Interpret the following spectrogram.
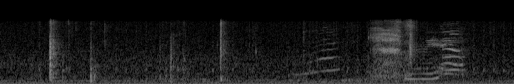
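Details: Cat named Emily playing with a Cat Dancer toy, chirping and pouncing indoors; scattered soft thumps, then two faint rising chirrups near the end, with quiet room hiss.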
